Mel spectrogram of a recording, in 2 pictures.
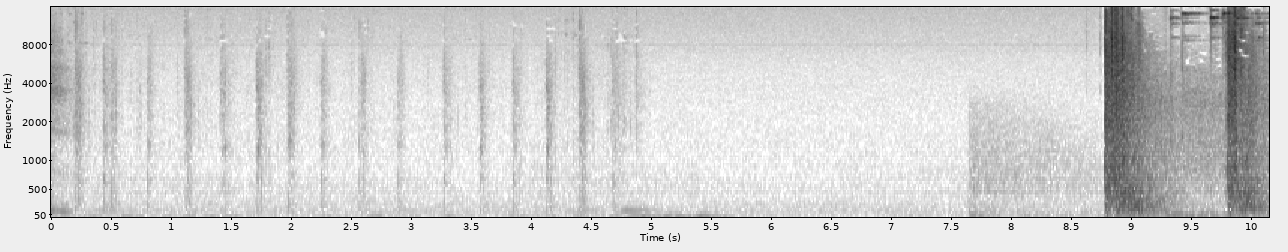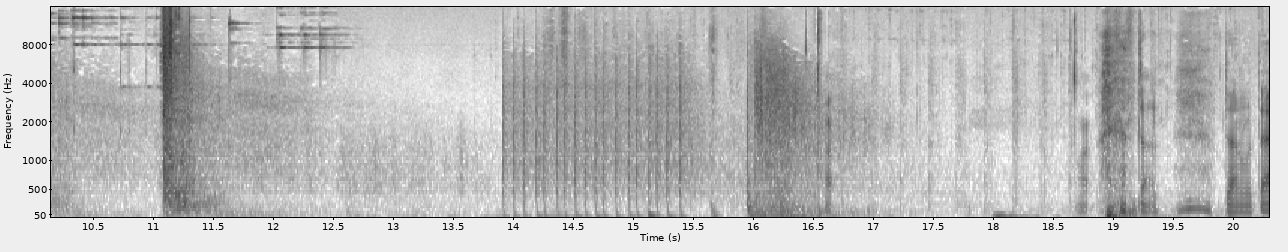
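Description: A big gun fires in the battle game PUBG: a loud burst of heavy, sharp gunshots in the middle, then scattered shots later, after quieter rapid ticking and faint clatter.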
